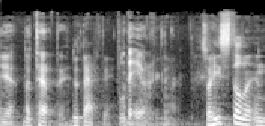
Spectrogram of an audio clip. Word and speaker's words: Duterte: pronouncing that right? Yeah, Duterte.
